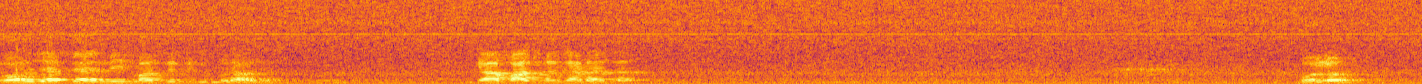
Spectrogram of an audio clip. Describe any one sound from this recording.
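An older man speaks calmly and slowly, with pauses, heard through a microphone over a low hum.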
